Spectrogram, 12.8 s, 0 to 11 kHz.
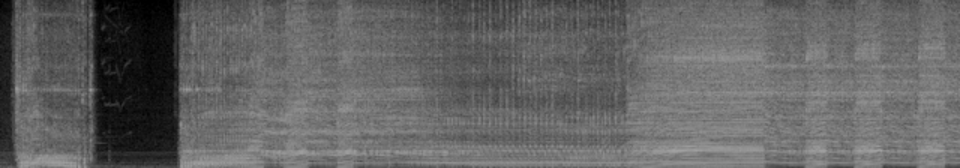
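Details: Homelite XL-12 chainsaw that a shop blamed on low compression; test run after a failing condenser was replaced. Fires and revs cleanly up and down, pitch rising and falling crisply with no stumble; runs healthy.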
